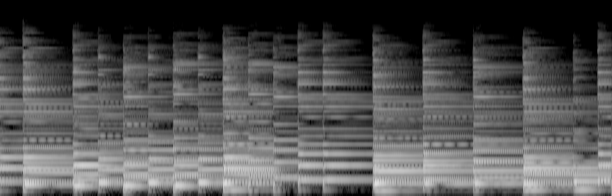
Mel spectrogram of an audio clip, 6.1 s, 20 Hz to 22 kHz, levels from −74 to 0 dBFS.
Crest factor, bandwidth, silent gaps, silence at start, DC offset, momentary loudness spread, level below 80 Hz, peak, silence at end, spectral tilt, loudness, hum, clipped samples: 18 dB; 14 kHz; none; 0 s; under 0.1%; 4 LU; -66 dBFS; 0 dBFS; 0 s; -4.5 dB/octave; -18 LUFS; none; under 0.1%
